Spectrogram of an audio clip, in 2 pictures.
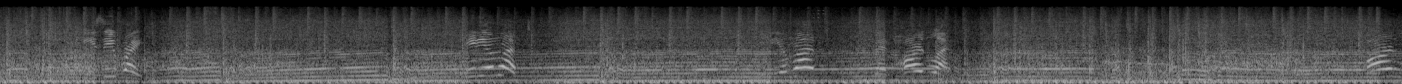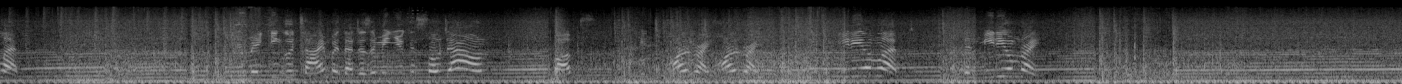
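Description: From 20.56 to 22.12 s a doubled audio track appears: a second full-band copy, about as loud as the original, trails it by roughly half a second, likely from a slower second capture path. Unlike an echo, it has no decay or room colour and starts and stops abruptly.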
